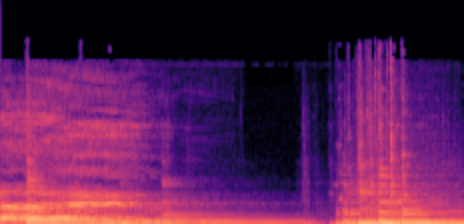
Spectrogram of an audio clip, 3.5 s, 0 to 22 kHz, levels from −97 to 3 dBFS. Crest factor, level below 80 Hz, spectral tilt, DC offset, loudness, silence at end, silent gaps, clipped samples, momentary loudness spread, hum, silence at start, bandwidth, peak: 18 dB; -60 dBFS; -5.5 dB/octave; under 0.1%; -19 LUFS; 0 s; none; under 0.1%; 18 LU; none; 0 s; 18 kHz; -2 dBFS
